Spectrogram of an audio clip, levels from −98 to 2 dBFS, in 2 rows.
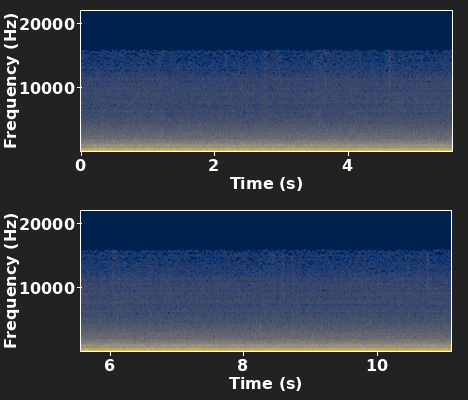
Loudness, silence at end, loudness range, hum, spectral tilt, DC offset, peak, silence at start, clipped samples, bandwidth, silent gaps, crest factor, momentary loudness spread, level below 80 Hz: -19 LUFS; 0 s; 1 LU; none; -10.5 dB/octave; under 0.1%; -4 dBFS; 0 s; under 0.1%; 4.4 kHz; none; 12 dB; 1 LU; -20 dBFS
